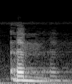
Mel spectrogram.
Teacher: ها لو جينا نبص، لو جينا نبص للنطق، هنلاقي احنا عندنا النون الساكنه بتخرج من طرف اللسان مع اللثه العليا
